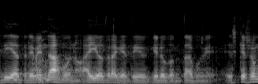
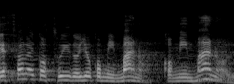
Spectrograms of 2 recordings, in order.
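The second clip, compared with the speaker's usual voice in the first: put-on Andalusian accent; 9 semitones higher than usual. Flamenco singer scoffing at reading to the reporter, Andalusian accent. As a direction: scoff it in a rough Jerez Andalusian accent, pitched up. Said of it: "con su acento así".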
